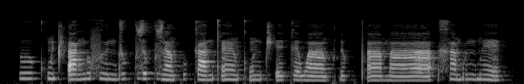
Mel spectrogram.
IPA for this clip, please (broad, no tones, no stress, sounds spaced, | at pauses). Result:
ɯː kʷʰ ɐ̃ t͡ʃʼ a ŋ ɯ f ʉ n d ɯː kʷ z ɛ kʷ z ã kʷ ɛ k a n tʼ ɛ̃ː kʷʼ ẽ n t͡ʃʼ e k ɛ w ãː kʷ ɗ e kʷ pʼ ãː m ãː | x ã b ɯ n b ẽ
